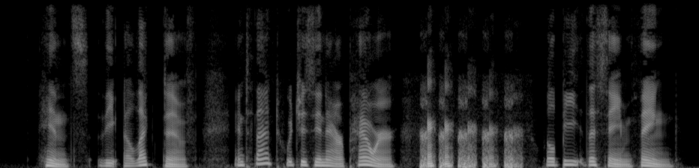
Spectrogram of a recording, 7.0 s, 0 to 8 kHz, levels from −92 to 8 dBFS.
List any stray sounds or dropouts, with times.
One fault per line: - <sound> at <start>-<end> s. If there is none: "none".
- laugh at 4.2-5.2 s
